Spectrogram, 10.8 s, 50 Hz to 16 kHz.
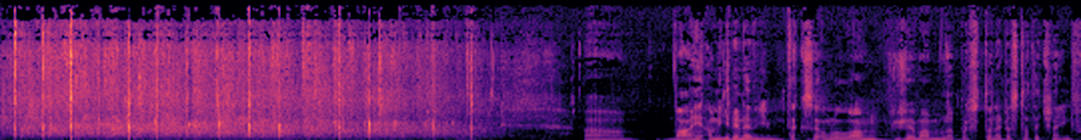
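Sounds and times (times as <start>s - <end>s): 
audience applauding: 0.0s - 5.2s
speech: 6.7s - 10.7s.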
